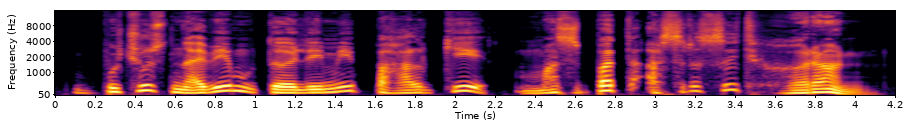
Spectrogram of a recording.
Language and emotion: Kashmiri, surprised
